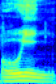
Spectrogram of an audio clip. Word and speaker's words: Owiny: Maybe to remind those who are watching us, you're live with Simon Chris Makanga, and I'm speaking to Hakim Owiny. Am I pronouncing your name rightly? Owiny.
